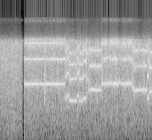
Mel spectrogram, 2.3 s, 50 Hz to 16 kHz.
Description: SSTV (slow-scan television), PD 290.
